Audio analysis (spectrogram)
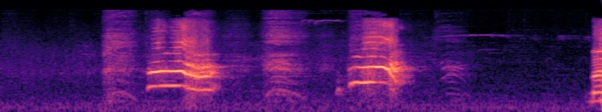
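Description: Two loud, harsh crow-like caws in quick succession, close and alone, with a third call just starting at the end; the calls come from large birds in a cliffside deep-forest setting.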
